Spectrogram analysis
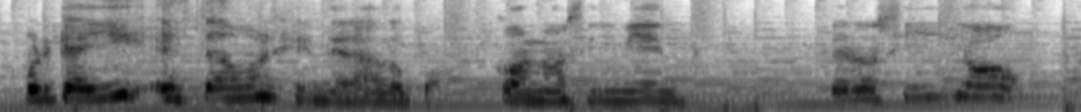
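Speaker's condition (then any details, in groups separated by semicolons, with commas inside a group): Cerebral palsy from birth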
